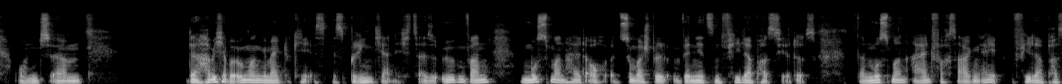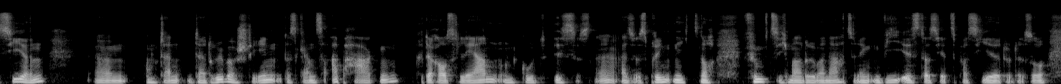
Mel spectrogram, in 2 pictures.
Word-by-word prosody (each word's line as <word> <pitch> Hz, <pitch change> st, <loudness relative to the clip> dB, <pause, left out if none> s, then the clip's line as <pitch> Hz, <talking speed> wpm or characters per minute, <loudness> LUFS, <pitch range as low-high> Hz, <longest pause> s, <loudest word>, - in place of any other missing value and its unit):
und, 85 Hz, -1 st, -1 dB
ähm 80 Hz, -1 st, +2 dB, 1.0 s
dann 100 Hz, -4 st, +4 dB
habe 110 Hz, +1 st, +7 dB
ich 120 Hz, -, +2 dB
aber 100 Hz, -3 st, +4 dB
irgendwann 100 Hz, 0 st, +5 dB
gemerkt: 95 Hz, 0 st, +2 dB
„Okay -, -, -7 dB
es -, -, -11 dB
es -, -, -7 dB
bringt 95 Hz, +2 st, +1 dB
ja -, -, -4 dB
nichts.“ -, -, -14 dB
Also, 80 Hz, 0 st, -2 dB
irgendwann 110 Hz, 0 st, +3 dB, 0.3 s
muss 110 Hz, +5 st, +3 dB
man 100 Hz, -3 st, +2 dB
halt 100 Hz, -1 st, 0 dB
auch 95 Hz, 0 st, -3 dB
zum 95 Hz, +2 st, +1 dB
Beispiel 90 Hz, 0 st, +2 dB
wenn 95 Hz, 0 st, +2 dB
jetzt 95 Hz, -1 st, +1 dB
'n 90 Hz, -, +1 dB
Fehler 100 Hz, 0 st, +1 dB
passiert -, -, -6 dB
ist, -, -, -6 dB, 0.4 s
dann 85 Hz, -, 0 dB
muss 95 Hz, +3 st, +4 dB
man 100 Hz, -1 st, +2 dB
einfach 100 Hz, +1 st, -3 dB
sagen: 90 Hz, -1 st, -2 dB
„Ey, 105 Hz, +1 st, -1 dB
Fehler 100 Hz, -3 st, +1 dB
passieren,“ 105 Hz, +7 st, +1 dB, 0.5 s
ähm, 85 Hz, -3 st, 0 dB
und 95 Hz, -3 st, -4 dB
dann 90 Hz, +2 st, +1 dB
da 85 Hz, -, -2 dB
drüber 110 Hz, +2 st, +2 dB
stehen, 100 Hz, +3 st, +1 dB
das -, -, -7 dB
Ganze 90 Hz, +1 st, -3 dB
abhaken, 100 Hz, -, -2 dB, 0.2 s
daraus 85 Hz, 0 st, +2 dB
lernen 95 Hz, +6 st, +2 dB
und 95 Hz, -2 st, -4 dB
gut 95 Hz, -1 st, -3 dB
ist 95 Hz, -3 st, -2 dB
es, -, -, -10 dB
ne? -, -, -1 dB
Also, -, -, -1 dB
es -, -, -4 dB
bringt 105 Hz, 0 st, +3 dB
nichts 100 Hz, -2 st, +2 dB
noch 95 Hz, -3 st, +3 dB, 0.3 s
fünfzigmal 100 Hz, -7 st, +1 dB
drüber 85 Hz, -1 st, +1 dB
nachzudenken: 90 Hz, -1 st, 0 dB
„Wie 95 Hz, 0 st, +1 dB
ist 95 Hz, 0 st, +2 dB
das 85 Hz, 0 st, +1 dB
jetzt -, -, -5 dB
passiert“ 85 Hz, -2 st, 0 dB
oder -, -, -7 dB
so, 85 Hz, +1 st, 0 dB
95 Hz, 190 wpm, -23 LUFS, 90-105 Hz, 1.0 s, habe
